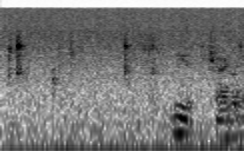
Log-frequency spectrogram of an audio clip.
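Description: Quiet room tone: a steady low hum with a few faint, scattered clicks. A man says "yeah" near the end.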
